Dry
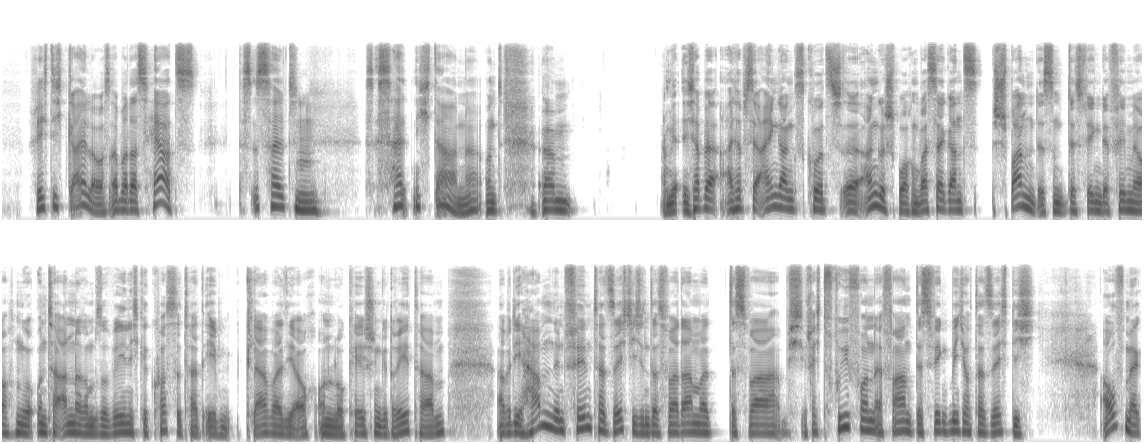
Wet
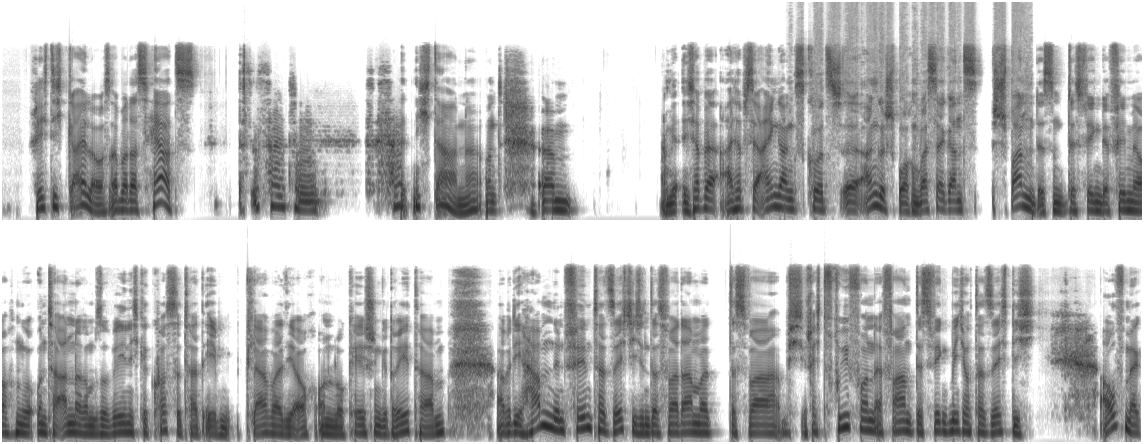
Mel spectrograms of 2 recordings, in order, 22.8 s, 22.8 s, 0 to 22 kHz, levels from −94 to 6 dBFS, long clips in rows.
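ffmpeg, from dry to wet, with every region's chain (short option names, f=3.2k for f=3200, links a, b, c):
-filter_complex "[0:a]asettb=1/sr,asplit=3[a][b][c];[a]atrim=end=2.424[d];[b]atrim=start=2.42:end=3.99,asetpts=PTS-STARTPTS,afade=t=in:d=0.004:c=qsin,afade=t=out:st=1.566:d=0.004:c=qsin,aecho=1:1:5:0.65,atrim=end_sample=69237,volume=34dB,asoftclip=hard,volume=-34dB,highpass=200,lowpass=2.4k[e];[c]atrim=start=3.986[f];[d][e]acrossfade=d=0.004:c1=hsin:c2=qsin[g];[g][f]acrossfade=d=0.004:c1=qsin:c2=hsin,asettb=1/sr,asplit=3[h][i][j];[h]atrim=end=4.854[k];[i]atrim=start=4.85:end=5.5,asetpts=PTS-STARTPTS,afade=t=in:d=0.004:c=qsin,afade=t=out:st=0.646:d=0.004:c=qsin,lowpass=5.5k,bass=f=250:g=-11,treble=f=4k:g=-2[l];[j]atrim=start=5.496[m];[k][l]acrossfade=d=0.004:c1=hsin:c2=qsin[n];[n][m]acrossfade=d=0.004:c1=qsin:c2=hsin,asettb=1/sr,asplit=3[o][p][q];[o]atrim=end=7.824[r];[p]atrim=start=7.82:end=10.3,asetpts=PTS-STARTPTS,afade=t=in:d=0.004:c=qsin,afade=t=out:st=2.476:d=0.004:c=qsin,highpass=130,acrusher=bits=4:mode=log:mix=0:aa=0.000001,adynamicequalizer=threshold=0.00891:dfrequency=2800:dqfactor=0.7:tfrequency=2800:tqfactor=0.7:attack=5:release=100:ratio=0.375:range=2:mode=boostabove:tftype=highshelf[s];[q]atrim=start=10.296[t];[r][s]acrossfade=d=0.004:c1=hsin:c2=qsin[u];[u][t]acrossfade=d=0.004:c1=qsin:c2=hsin,afftdn=nr=22:nf=-53,acompressor=threshold=-42dB:ratio=4,alimiter=level_in=31.5dB:limit=-1dB:release=50:level=0:latency=1,volume=-4dB"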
